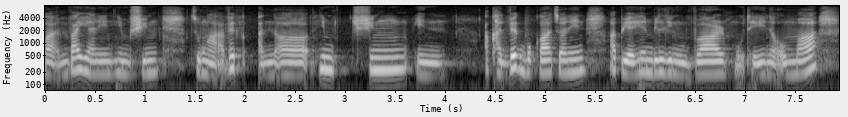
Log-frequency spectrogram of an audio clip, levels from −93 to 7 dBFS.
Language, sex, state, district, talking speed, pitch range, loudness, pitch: Mizo, female, Mizoram, Aizawl, 210 wpm, 180-240 Hz, -20 LUFS, 200 Hz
